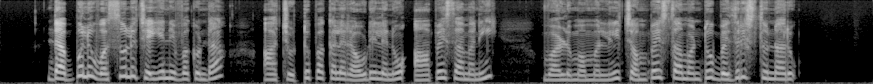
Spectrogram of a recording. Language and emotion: Telugu, fearful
